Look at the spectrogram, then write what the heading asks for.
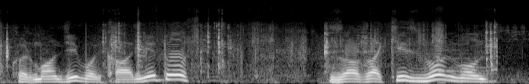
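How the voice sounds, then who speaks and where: Over noticeable background noise, a man with a fairly high voice speaks at a very slow pace with very wide pitch swings. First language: Zazaki (speaking Turkish). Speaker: villager interviewee. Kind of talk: interview testimony.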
